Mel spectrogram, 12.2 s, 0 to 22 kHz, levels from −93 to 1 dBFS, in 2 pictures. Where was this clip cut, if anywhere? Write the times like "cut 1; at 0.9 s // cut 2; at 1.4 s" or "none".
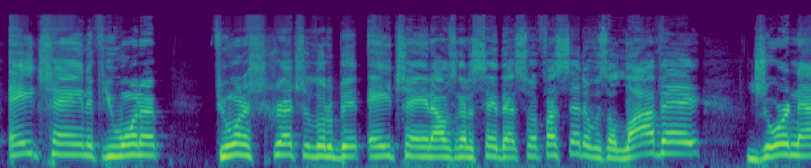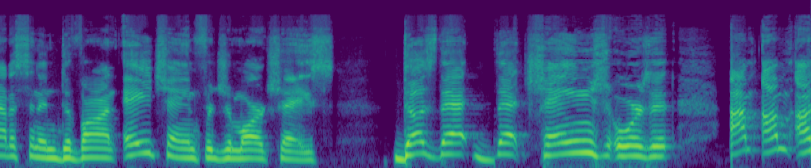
cut 1; at 9.8 s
